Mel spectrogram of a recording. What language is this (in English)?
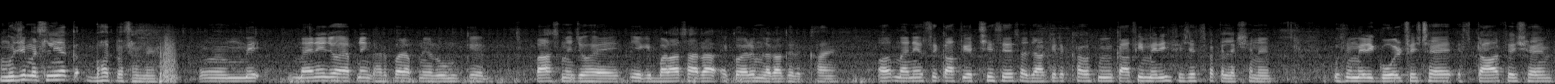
Urdu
